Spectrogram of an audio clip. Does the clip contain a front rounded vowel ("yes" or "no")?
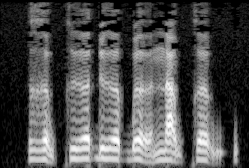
no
